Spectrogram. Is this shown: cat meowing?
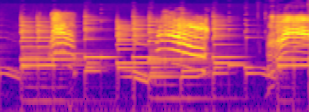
yes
